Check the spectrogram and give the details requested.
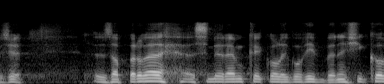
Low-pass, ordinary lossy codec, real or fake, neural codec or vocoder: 7.2 kHz; MP3, 48 kbps; fake; codec, 16 kHz, 0.8 kbps, ZipCodec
